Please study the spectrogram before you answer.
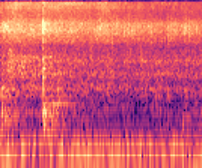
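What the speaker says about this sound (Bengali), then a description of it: "এবার এই পেঁয়াজটাকে হাফ ভেজে নেব।" Onions fry in a pan for soybean manchurian, giving a steady close hiss and sizzle throughout with no talk.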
